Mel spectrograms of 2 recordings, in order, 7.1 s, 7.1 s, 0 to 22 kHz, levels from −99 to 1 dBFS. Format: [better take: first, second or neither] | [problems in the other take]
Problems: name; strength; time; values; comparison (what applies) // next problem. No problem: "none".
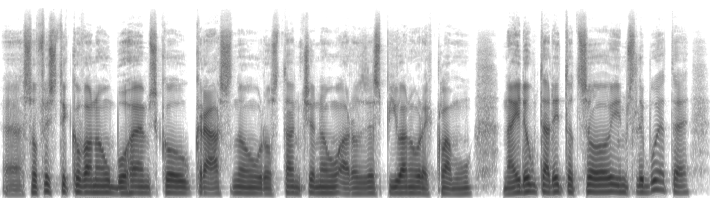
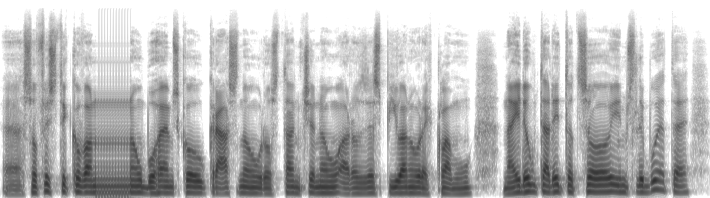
first | audio freezing; at 1 s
